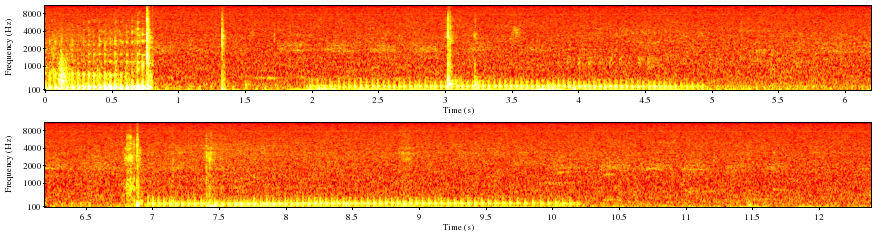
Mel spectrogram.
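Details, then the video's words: Persian leopard, fawning and nuzzling, gives quieter low rumbling purrs in two long stretches of about three seconds each, after a short opening sound, with a few faint clicks. "Персидский леопард - ластится"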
